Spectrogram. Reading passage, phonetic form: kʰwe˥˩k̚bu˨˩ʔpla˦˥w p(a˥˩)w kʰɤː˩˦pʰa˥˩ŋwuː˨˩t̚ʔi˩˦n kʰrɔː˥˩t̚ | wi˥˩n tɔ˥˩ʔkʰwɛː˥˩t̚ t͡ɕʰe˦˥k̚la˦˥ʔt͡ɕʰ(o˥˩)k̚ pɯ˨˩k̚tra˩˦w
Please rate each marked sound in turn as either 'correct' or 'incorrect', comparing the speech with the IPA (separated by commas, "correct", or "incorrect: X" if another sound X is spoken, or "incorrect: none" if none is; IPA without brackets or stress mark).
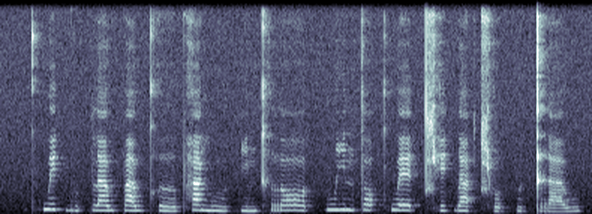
incorrect: a˧, incorrect: o˨˩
